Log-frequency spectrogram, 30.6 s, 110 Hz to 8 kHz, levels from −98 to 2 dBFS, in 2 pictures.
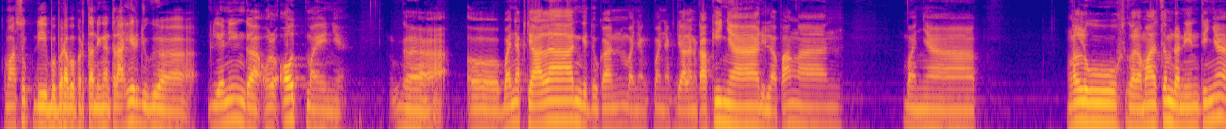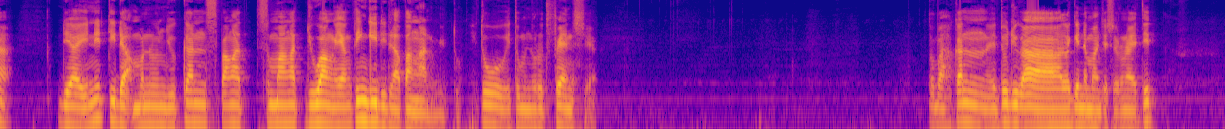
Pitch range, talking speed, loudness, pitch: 100-120 Hz, 105 wpm, -18 LUFS, 110 Hz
